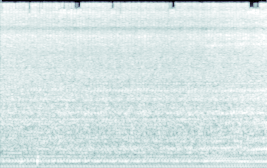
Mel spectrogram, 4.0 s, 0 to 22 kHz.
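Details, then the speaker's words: Old Honda generator stored 20 years (barn find), air filter missing, carb issue suspected: runs with choke on and throttle held, a steady, even low chug under a drill load, smoothing as choke is backed off. "She's running with the choke on, so that is phenomenal."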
